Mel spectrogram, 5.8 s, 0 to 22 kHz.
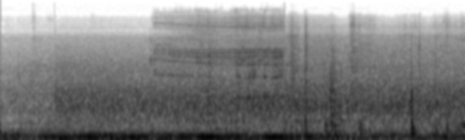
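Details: Late-90s Honda Harmony 1011 riding mower engine after restoring good spark with original key switch: catches and keeps running at a steady low hum, handling clatter nearby; starts and runs normally.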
